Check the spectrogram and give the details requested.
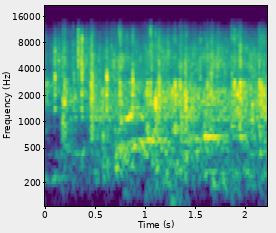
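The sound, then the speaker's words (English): An audience applauds steadily for a regional pastor, the director of a teens ministry, during a thank-you speech, many hands clapping into a dense, crackling wash that holds an even, fairly loud level throughout the short stretch. “Please, let's clap for”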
